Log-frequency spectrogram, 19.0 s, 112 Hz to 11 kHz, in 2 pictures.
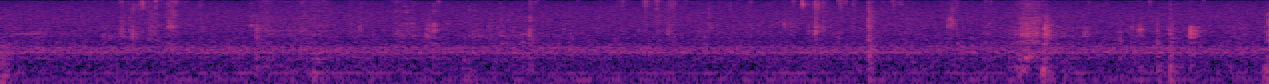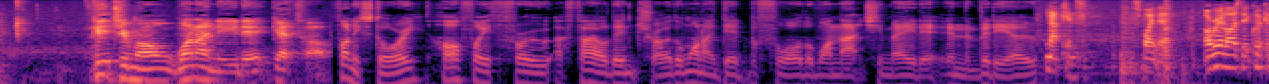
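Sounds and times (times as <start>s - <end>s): faint steady hum: 0.0s - 19.0s
person chewing: 0.8s - 10.0s.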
